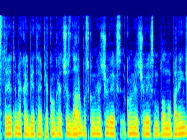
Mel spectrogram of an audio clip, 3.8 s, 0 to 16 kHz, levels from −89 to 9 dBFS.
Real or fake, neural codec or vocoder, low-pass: real; none; 10.8 kHz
